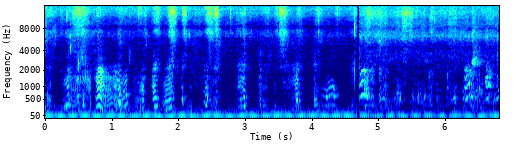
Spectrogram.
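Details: Crowded chorus of husky mix puppies, twelve fosters born and raised in a home for nine weeks, whining in wavering, overlapping cries about three a second over a low constant hum.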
